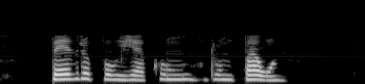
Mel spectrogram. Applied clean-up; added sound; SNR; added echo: classical method spectral subtraction.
